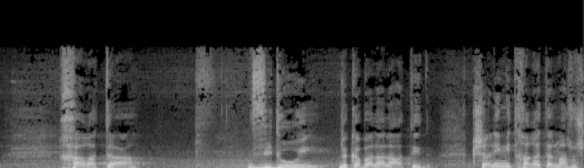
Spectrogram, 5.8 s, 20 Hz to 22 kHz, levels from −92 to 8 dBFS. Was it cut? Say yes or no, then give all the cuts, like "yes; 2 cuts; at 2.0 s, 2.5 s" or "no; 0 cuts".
no; 0 cuts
